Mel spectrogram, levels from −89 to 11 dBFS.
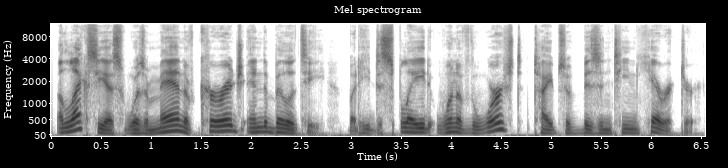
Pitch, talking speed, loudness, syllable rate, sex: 115 Hz, 175 wpm, -17 LUFS, 5.6 syllables/s, male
